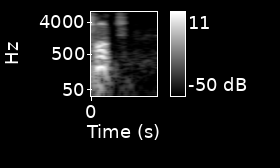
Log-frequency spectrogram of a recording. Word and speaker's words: Hans: I'm a German, and my name is not Hans, it's Hans.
